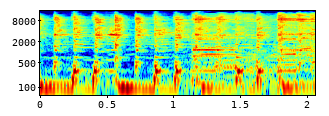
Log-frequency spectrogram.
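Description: Live Turkish saz music: a long-necked bağlama playing a melody over a steady drum beat.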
